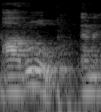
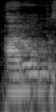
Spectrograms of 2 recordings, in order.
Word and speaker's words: aropa: to Krishna nonetheless, by aropa siddha. You come. Aropa means? Arop means an acquisition. How do you spell it? Aro. Arop, A-R, OP. A-R-O-P, long A-R-O-P.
